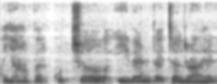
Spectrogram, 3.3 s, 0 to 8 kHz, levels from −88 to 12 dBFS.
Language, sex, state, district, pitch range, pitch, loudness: Hindi, female, Madhya Pradesh, Dhar, 210-250 Hz, 230 Hz, -12 LUFS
